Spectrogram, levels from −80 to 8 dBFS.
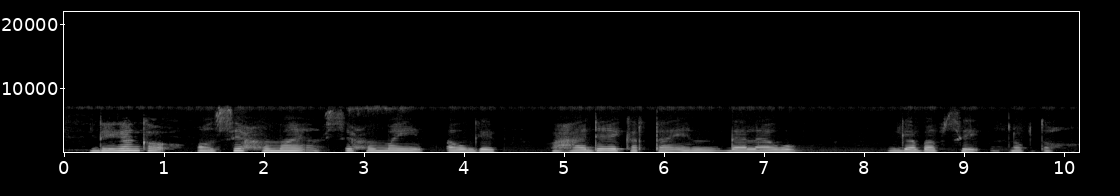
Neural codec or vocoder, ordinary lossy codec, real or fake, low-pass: none; none; real; 7.2 kHz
